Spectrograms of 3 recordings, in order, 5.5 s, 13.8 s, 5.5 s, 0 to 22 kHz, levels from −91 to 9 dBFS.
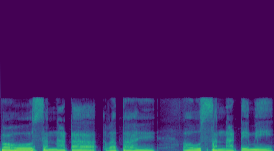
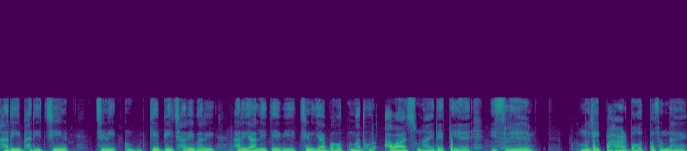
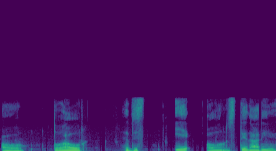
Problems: none marked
